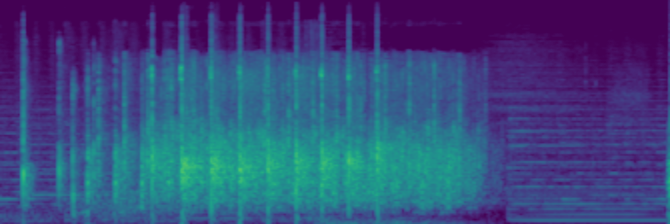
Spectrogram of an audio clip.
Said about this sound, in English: Let's give our student athletes a round of applause.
